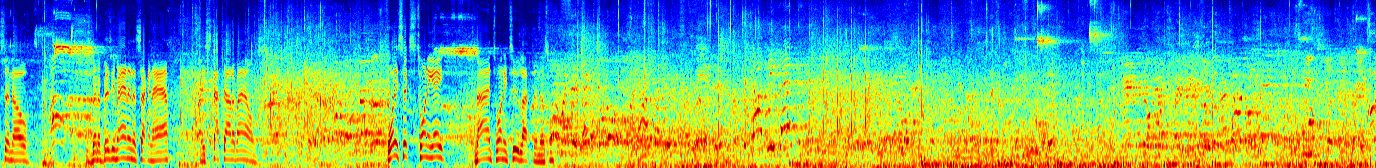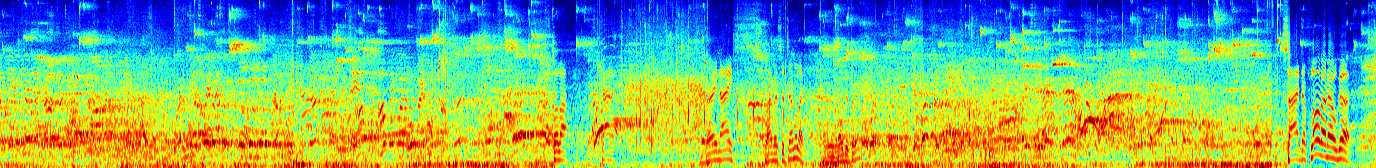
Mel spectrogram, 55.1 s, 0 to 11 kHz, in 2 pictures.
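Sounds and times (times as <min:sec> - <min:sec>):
indistinct voices: 0:43.6 - 0:53.3.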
